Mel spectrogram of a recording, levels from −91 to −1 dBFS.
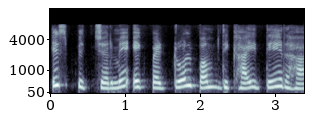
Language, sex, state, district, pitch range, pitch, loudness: Hindi, female, Chhattisgarh, Raipur, 235-280 Hz, 260 Hz, -15 LUFS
